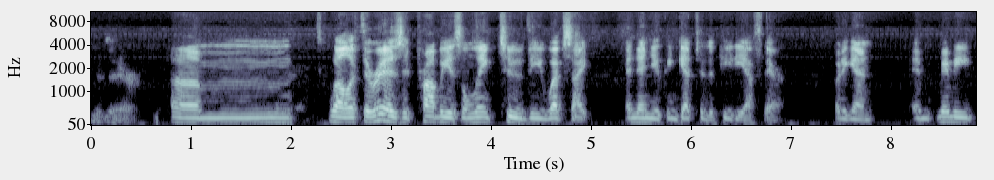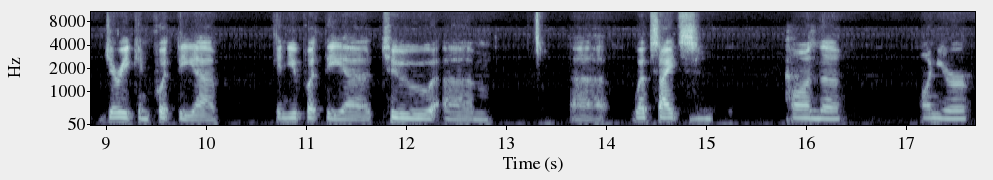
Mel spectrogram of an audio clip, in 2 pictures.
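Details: Adult man with aphasia caused by stroke; first stroke on September 26, 2011, three strokes in all. Initially could not read, write or speak well, with grammar and syntax damaged. Had seven months of formal speech therapy plus an aphasia group. About ten years later he still has aphasia, though speech is greatly improved. Aphasia.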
